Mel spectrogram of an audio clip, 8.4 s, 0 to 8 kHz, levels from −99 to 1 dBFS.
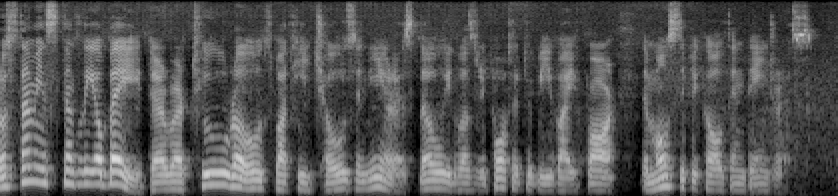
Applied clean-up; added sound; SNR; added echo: neural mask model Resemble Enhance denoiser.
